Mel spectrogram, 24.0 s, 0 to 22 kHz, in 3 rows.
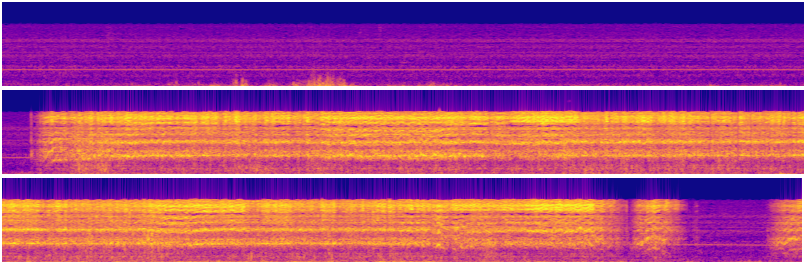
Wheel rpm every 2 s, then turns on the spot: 0, 0, 0, 0, 70, 230, 220, 230, 230, 230, 210, 90.
none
